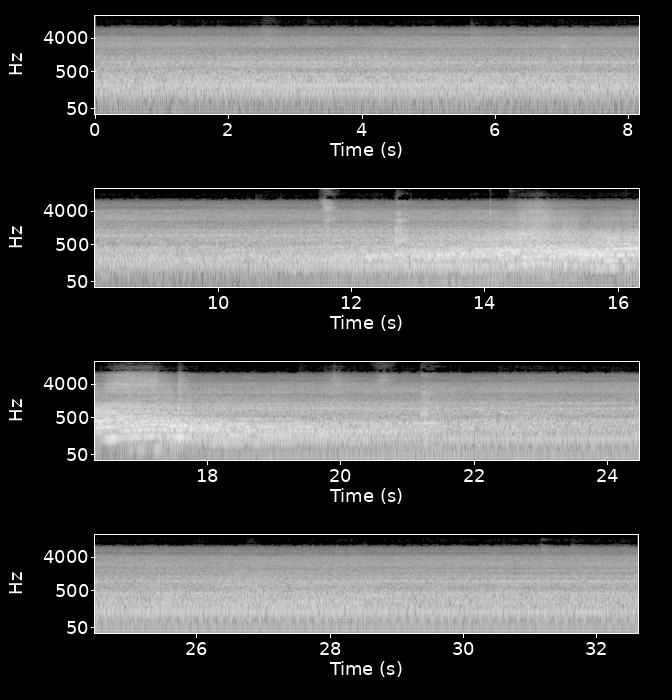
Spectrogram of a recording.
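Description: Steady hum of idling buses, with a vehicle passing close by in the middle: its engine noise swells over a few seconds, shifts in pitch and fades away.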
